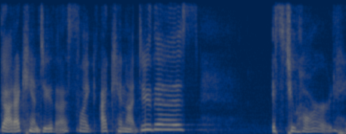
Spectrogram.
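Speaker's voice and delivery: acted-out, really nervous voice. Recalling getting nervous each time along the way, re-enacting being really nervous. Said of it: "I would get really nervous and go".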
